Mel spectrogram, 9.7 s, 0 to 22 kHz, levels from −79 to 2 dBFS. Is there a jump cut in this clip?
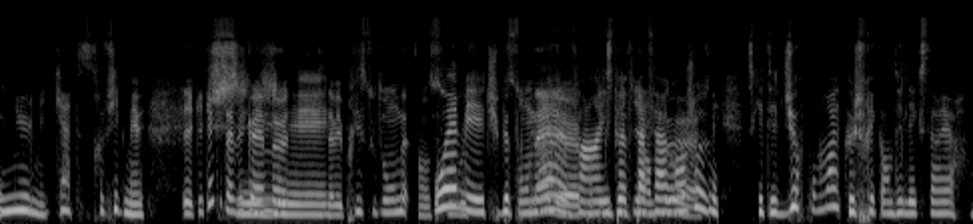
yes; 2 cuts; at 7.1 s, 8.4 s

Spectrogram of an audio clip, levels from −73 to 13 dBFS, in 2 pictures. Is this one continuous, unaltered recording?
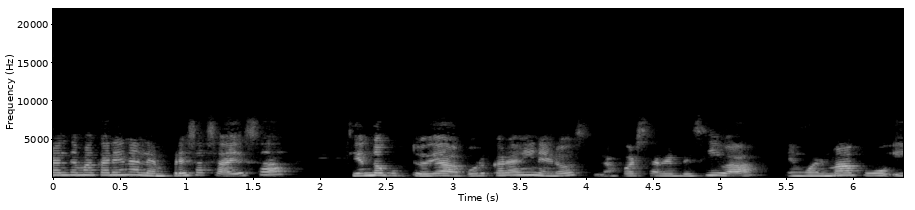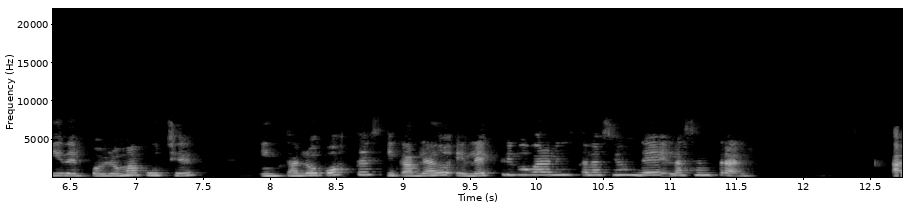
yes; 0 cuts

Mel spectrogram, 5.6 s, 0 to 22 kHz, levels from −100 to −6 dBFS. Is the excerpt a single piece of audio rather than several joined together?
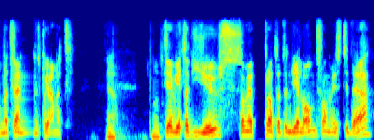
no; 1 cut; at 2.4 s

